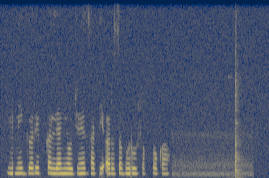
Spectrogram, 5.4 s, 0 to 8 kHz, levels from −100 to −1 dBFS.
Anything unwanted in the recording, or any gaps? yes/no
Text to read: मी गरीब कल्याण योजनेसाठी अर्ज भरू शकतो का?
yes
